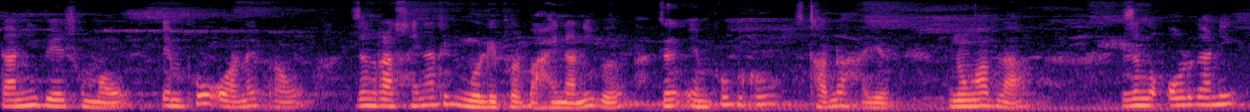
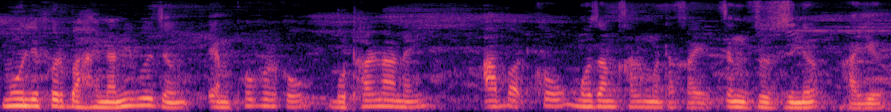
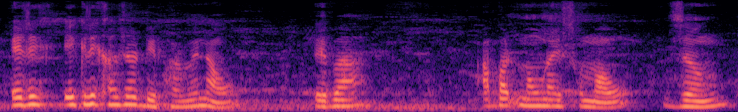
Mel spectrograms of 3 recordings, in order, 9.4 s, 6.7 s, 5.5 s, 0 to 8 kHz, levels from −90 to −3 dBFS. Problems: constant background noise, background conversations at intervals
